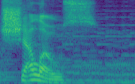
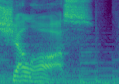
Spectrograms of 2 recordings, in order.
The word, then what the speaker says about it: Shellos: Keep wanting to call it Shellos. I learned that it's pronounced shallow.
